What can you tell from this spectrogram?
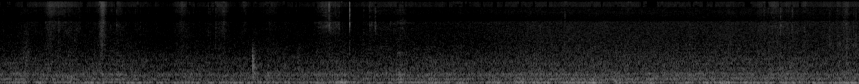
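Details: Steady swarm drone of honey bees as a massive wild hive is caught, a thick low buzzing hum holding for over eight seconds, punctuated by occasional light crackles and bumps of handling.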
